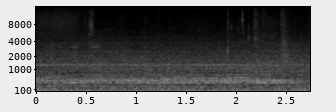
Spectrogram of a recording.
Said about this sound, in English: The train is now coming into Fresno over a whole series of level crossings.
